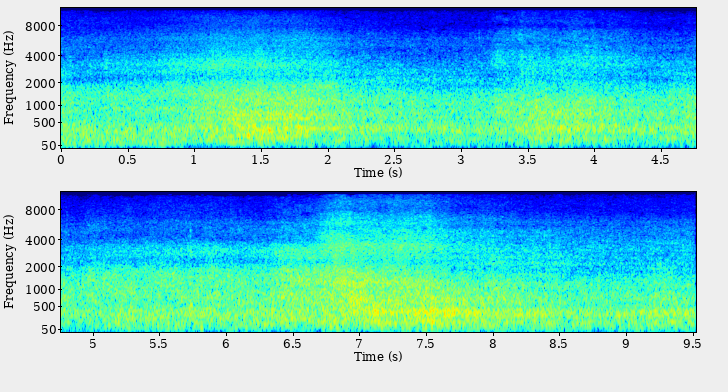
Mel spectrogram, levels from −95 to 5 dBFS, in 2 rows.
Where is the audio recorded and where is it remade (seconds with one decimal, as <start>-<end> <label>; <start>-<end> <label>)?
0.0-0.4 recorded; 0.4-2.1 remade; 2.1-9.5 recorded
